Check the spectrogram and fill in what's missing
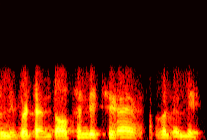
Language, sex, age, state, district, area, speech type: Malayalam, male, 18-30, Kerala, Idukki, rural, conversation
